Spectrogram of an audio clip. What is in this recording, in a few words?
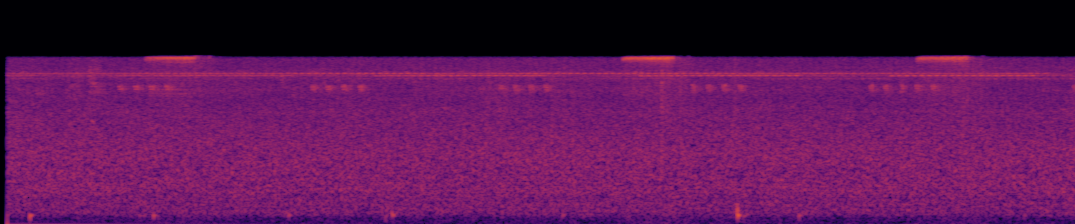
Long-tailed Ground Warbler, Philippines; Long-tailed Ground-Warbler Bradypterus caudatus Country endemic; Kitanglad; Few birds heard Kitanglad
